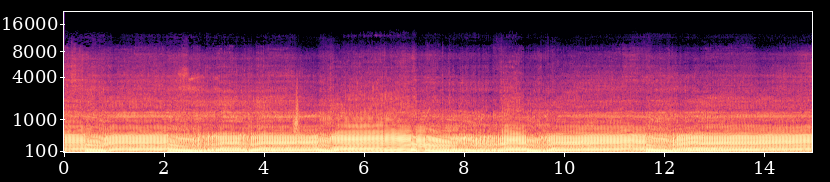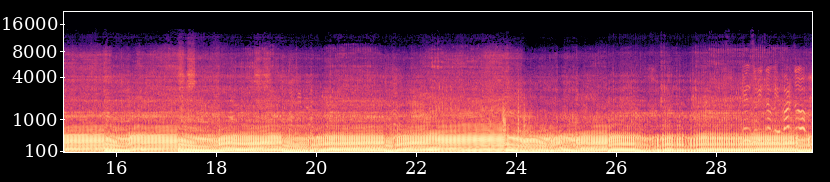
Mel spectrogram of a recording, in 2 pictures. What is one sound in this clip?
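A dirt bike engine roars close by, revving up and down as the rider shifts gears.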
